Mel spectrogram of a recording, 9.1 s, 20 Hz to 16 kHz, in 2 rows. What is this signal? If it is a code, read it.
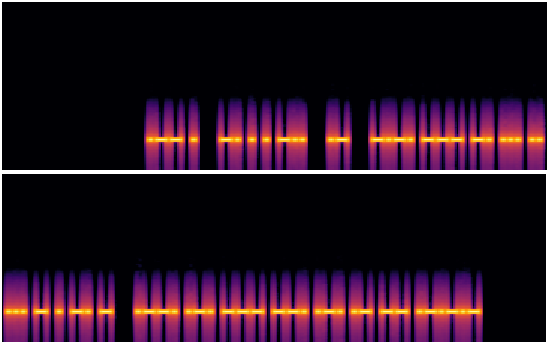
Morse code, heard as a keyed tone, about 40 wpm, 700 Hz. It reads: WE NEED A CONSISTENT PROGRAM.
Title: Sentences from Top 1500 Words 40wpm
